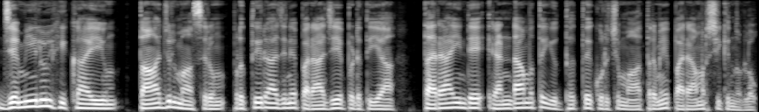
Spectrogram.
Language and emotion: Malayalam, neutral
